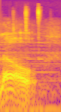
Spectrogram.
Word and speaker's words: law: The pronunciation very straight. Law. Low. Can see that Law. O sound. Low. Law. Our lips must be rounded.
